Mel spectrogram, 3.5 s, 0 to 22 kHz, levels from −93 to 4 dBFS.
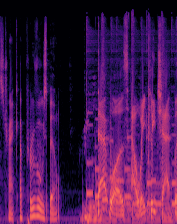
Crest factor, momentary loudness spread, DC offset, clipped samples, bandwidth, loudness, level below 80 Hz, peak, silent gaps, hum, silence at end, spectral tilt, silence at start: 16 dB; 9 LU; under 0.1%; under 0.1%; 18 kHz; -29 LUFS; -46 dBFS; -12 dBFS; none; none; 0 s; -5 dB/octave; 0 s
